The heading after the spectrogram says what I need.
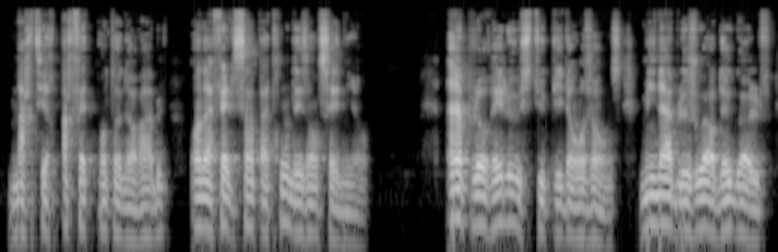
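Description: A man's voice: low-pitched, warm tone, breathy edge. A man reading an audiobook, voicing a pompous, self-important grown man with a grandiloquent, lofty and scornful manner.

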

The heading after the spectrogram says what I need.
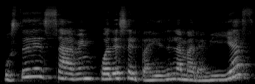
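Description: A middle-aged woman telling a story to young children, animated and addressing them by name. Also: on the high side, normal speed, echoey room.

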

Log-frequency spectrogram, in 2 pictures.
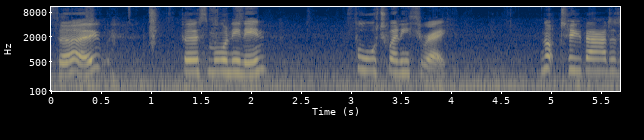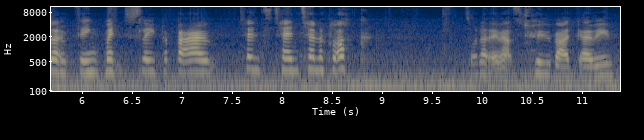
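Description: A woman's voice: high-pitched, measured pace, pauses often, bright, forceful tone, a little hiss or hum. A woman filming a casual family vlog, chatting upbeat about breakfast with her kids in a large diner. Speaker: family vlogger and mother.

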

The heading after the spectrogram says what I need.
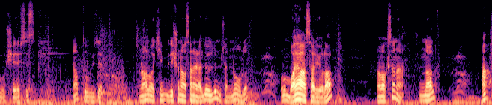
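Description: A man's voice: mid-range voice, a little mellow. A young man giving casual, slangy gameplay commentary and swearing at his opponents. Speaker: gaming YouTuber. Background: game music.

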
